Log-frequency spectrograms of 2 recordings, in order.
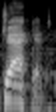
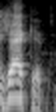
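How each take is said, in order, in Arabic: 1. الصوت الأول بيبدأ بصوت شبه الدال. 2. الصوت الأول ما فيهوش بداية شبه الدال. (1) "تحس ان في حرف الدال بيتقال في الاول" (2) "ما تقولش جاكيت"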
